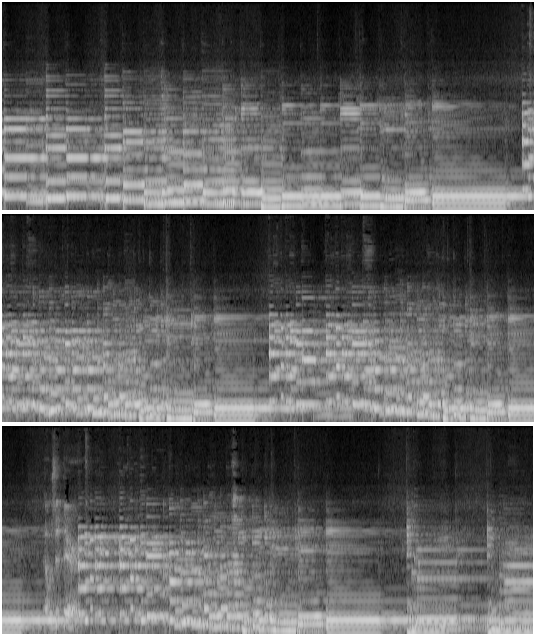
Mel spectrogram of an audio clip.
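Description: Fender Stratocaster electric guitar played fingerstyle at a slow tempo: a blues shuffle with a thumb-picked bass line under finger-picked rhythm and lead notes.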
